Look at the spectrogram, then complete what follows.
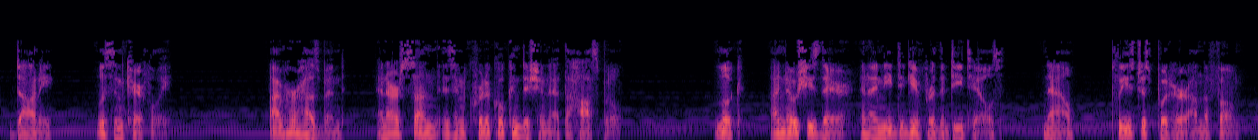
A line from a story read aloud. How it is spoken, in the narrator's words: In an assertive, controlled voice, I said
